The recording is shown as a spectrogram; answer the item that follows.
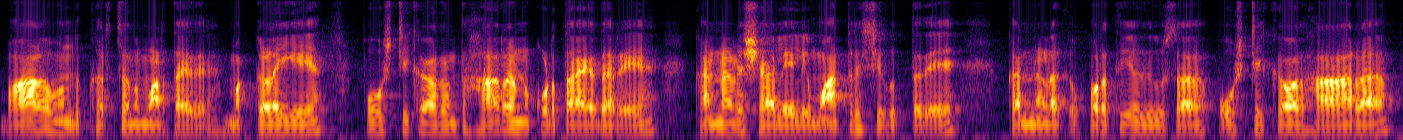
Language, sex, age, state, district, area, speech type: Kannada, male, 45-60, Karnataka, Gadag, rural, spontaneous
